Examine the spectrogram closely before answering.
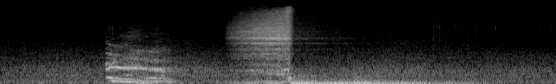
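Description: A video game plays a bright chime with a low whoosh.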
